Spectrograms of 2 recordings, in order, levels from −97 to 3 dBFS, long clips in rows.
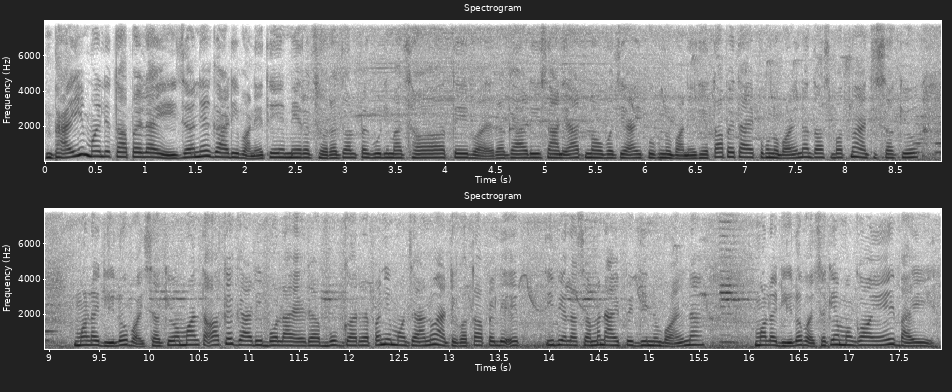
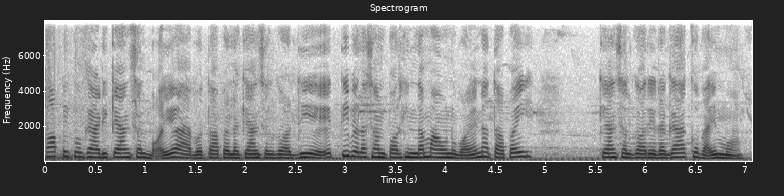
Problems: constant background noise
